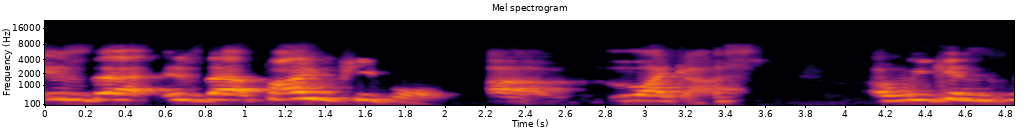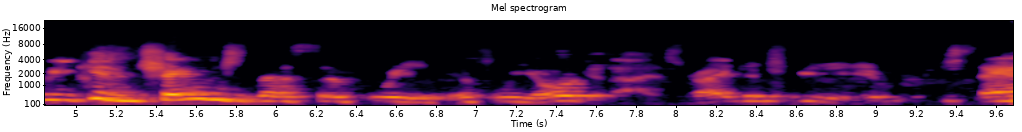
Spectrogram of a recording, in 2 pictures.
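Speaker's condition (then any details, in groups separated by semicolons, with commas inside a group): Cerebral palsy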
